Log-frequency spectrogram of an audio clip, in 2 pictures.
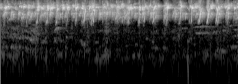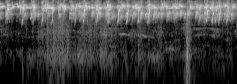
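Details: Nestling European goldfinches being fed, calling nonstop: a shrill, crowded stream of high-pitched squeaky cheeps, with a faint rustle midway.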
